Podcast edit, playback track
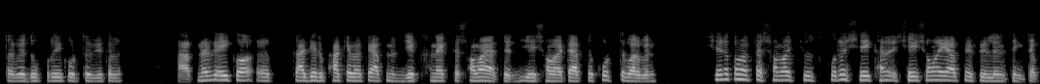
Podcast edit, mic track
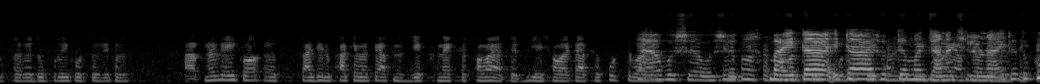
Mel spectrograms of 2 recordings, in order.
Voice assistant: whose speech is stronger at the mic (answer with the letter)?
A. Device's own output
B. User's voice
B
